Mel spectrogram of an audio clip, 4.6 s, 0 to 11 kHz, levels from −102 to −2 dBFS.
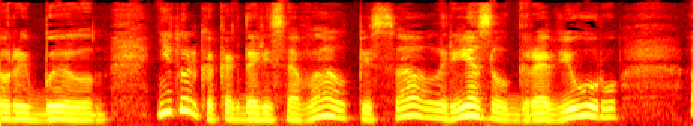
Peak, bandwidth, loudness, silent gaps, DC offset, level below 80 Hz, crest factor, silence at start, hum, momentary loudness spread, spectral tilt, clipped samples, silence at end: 0 dBFS; 11 kHz; -19 LUFS; none; under 0.1%; -62 dBFS; 18 dB; 0 s; none; 10 LU; -4.5 dB/octave; under 0.1%; 0.15 s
